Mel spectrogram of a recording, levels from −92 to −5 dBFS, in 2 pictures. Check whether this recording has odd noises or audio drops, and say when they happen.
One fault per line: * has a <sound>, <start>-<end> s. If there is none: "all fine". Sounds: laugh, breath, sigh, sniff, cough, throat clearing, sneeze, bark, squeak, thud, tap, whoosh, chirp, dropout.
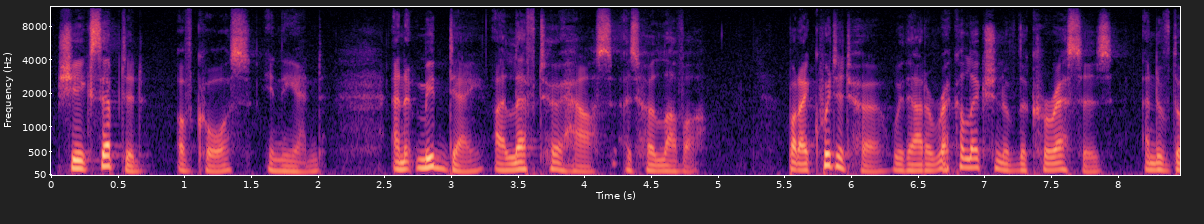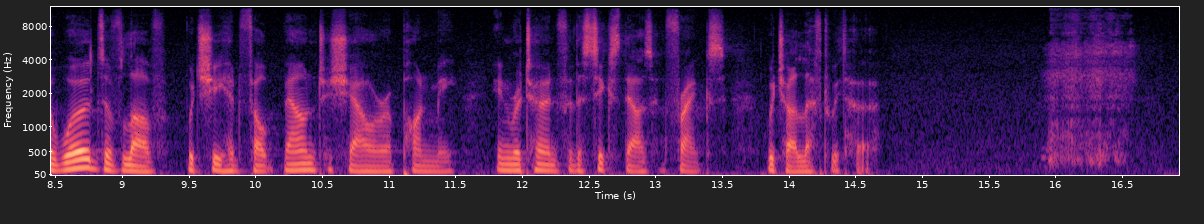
* has a sniff, 15.9-16.7 s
